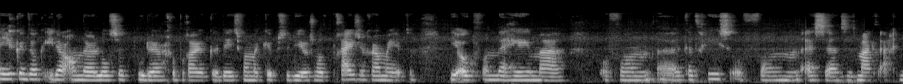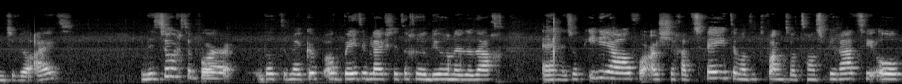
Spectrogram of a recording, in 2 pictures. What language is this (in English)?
Dutch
